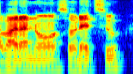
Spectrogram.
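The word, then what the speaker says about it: 薔薇の葬列: Rosas en Pues que en japonés se pronuncia vara No soretsu pues vara era como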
